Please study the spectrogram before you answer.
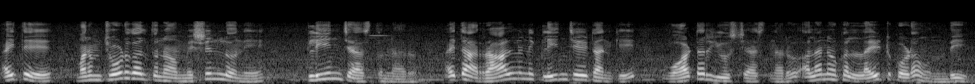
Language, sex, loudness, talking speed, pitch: Telugu, male, -18 LUFS, 125 wpm, 190 Hz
